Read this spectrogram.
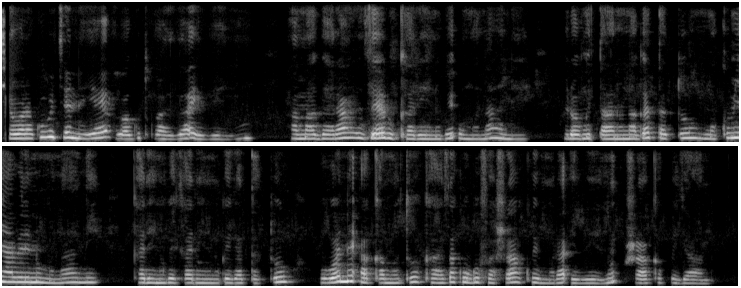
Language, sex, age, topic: Kinyarwanda, female, 18-24, government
